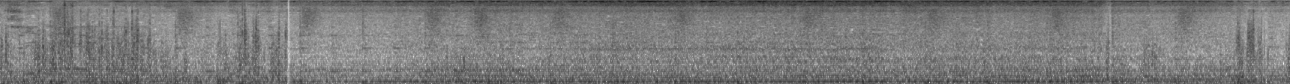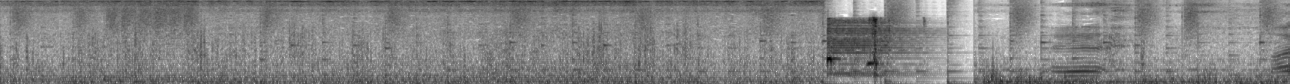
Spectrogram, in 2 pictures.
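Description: Fishing boat underway at speed: its engine running steadily under the rush of wind and water past the hull. About two seconds before the end the sound breaks off suddenly.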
